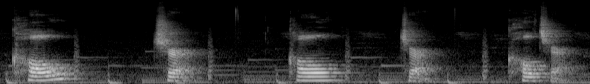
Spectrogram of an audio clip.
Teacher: The second syllable is the relaxed syllable, meaning it has a schwa.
